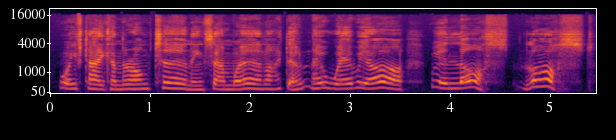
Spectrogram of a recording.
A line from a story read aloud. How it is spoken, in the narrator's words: looked wildly about her, gave a great cry, and said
